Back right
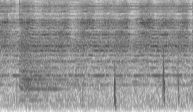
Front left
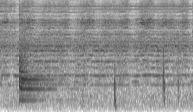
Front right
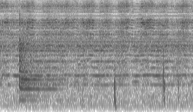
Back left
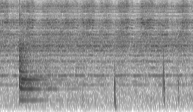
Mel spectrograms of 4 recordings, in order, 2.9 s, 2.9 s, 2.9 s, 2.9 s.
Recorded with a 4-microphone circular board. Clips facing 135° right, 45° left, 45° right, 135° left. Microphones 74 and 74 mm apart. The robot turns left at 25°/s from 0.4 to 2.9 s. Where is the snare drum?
65° left, 1.6 m; by 0.7 s 55° left, 1.6 m.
